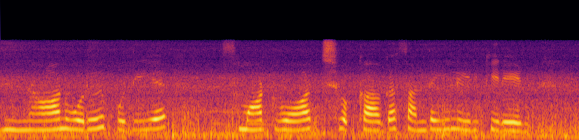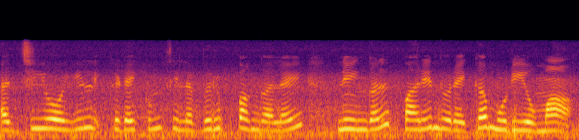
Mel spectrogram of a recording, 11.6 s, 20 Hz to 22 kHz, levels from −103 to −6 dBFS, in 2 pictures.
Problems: constant background noise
